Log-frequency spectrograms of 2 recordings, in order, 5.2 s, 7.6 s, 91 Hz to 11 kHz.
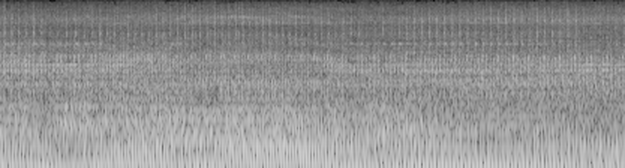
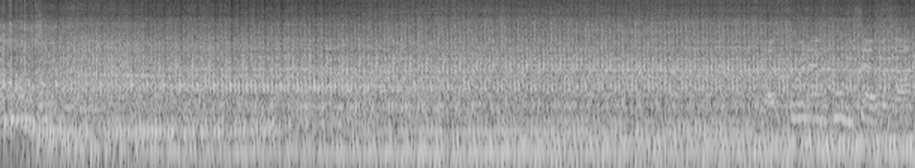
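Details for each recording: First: BMW X3 diesel, a used daily being made MOT-ready, idling steadily. A light, fast tick up front rides on the idle rhythm; diagnosed as the rubber-bushed crank pulley. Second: BMW X3 diesel after new crank pulley and bolt, started with the AC compressor belt removed because the AC was loud and not working: steady even idle with light quick clatter, no knocks or belt squeal; sounds healthy and smooth.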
